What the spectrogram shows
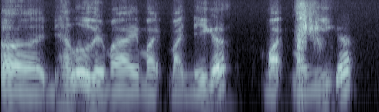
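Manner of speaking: put-on French accent. Retelling what an exchange student said: imitating French exchange student accent. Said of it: "with that French accent".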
